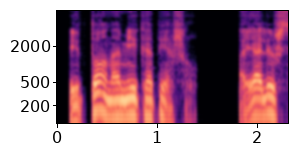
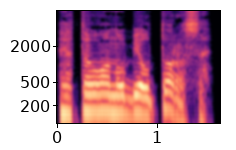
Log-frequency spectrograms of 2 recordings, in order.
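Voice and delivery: plain reading voice

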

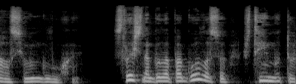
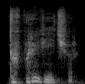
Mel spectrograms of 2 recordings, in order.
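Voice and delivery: softer, flat mock of his stiff greeting; quiet bitter imitation; mocking the officialness; 3 semitones lower, 7 dB quieter than usual. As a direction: echo his cold hello under your breath. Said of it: "Как официально".

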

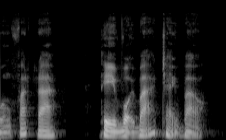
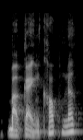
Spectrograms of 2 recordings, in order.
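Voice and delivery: usual speaking voice

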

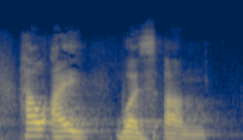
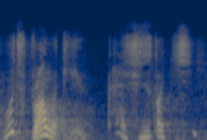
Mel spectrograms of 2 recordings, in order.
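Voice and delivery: muttering to yourself; 12 dB quieter than usual. Acted. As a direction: mutter it under your breath, annoyed. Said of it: "muttering to yourself".

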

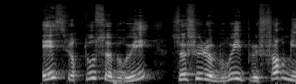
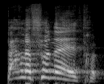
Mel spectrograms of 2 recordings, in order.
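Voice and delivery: high, raised cry; yelled order; 8 semitones higher, 4 dB louder than usual. A narrator's reading. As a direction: yell a command across the crowd. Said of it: "hurla Maurevert". (ordre hurlé)

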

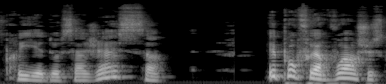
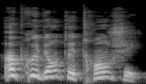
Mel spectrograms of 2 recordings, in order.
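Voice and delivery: sharp rising rebuke; angry king, higher and louder; shaking with anger; 7 semitones higher, 5 dB louder than usual. A narrator's reading. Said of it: "Il ne put retenir sa colère".

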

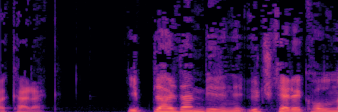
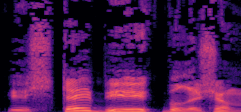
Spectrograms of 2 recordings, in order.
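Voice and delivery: proud, drawn-out, higher and louder announcement; boastful; 4 semitones higher, 5 dB louder, slower than usual. A narrator's reading. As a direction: present it slowly and grandly, showing off. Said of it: "dedi böbürlenerek".

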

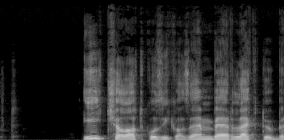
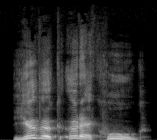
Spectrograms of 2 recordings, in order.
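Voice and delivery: high, loud call down the street; excited high hail; 10 semitones higher, 3 dB louder than usual. A narrator's reading. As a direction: shout it to the empty street. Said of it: "kiáltozott az elhagyott utcán".

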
